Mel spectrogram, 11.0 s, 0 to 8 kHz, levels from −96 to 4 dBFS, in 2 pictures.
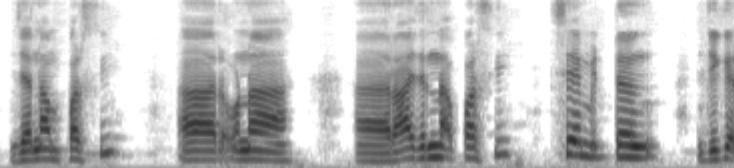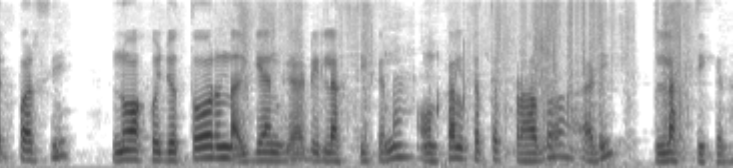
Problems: background sounds at intervals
